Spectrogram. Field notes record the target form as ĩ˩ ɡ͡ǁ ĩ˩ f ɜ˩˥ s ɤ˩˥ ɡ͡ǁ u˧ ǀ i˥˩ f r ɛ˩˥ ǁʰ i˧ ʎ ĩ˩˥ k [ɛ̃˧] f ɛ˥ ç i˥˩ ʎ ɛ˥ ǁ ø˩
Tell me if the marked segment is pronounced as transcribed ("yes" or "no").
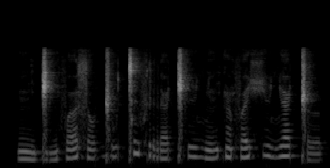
yes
